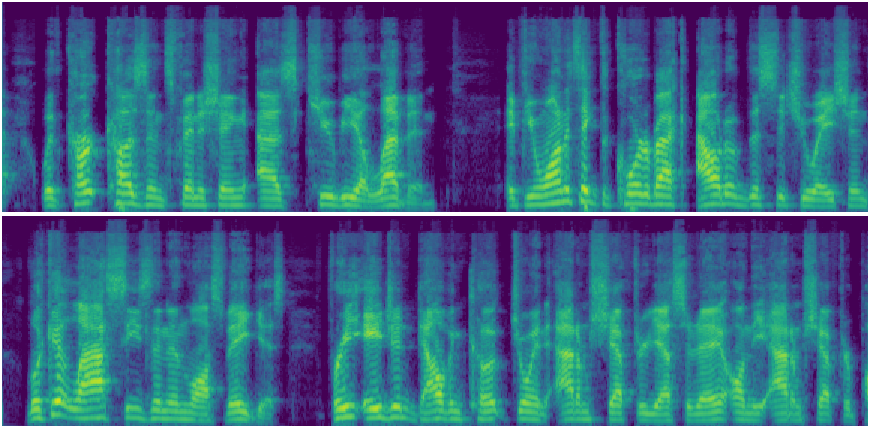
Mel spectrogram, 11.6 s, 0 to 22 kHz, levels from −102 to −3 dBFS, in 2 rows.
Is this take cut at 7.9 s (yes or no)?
yes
